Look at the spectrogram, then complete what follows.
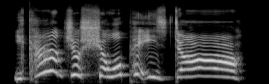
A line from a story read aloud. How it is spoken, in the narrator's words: Amara screamed at me down the phone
